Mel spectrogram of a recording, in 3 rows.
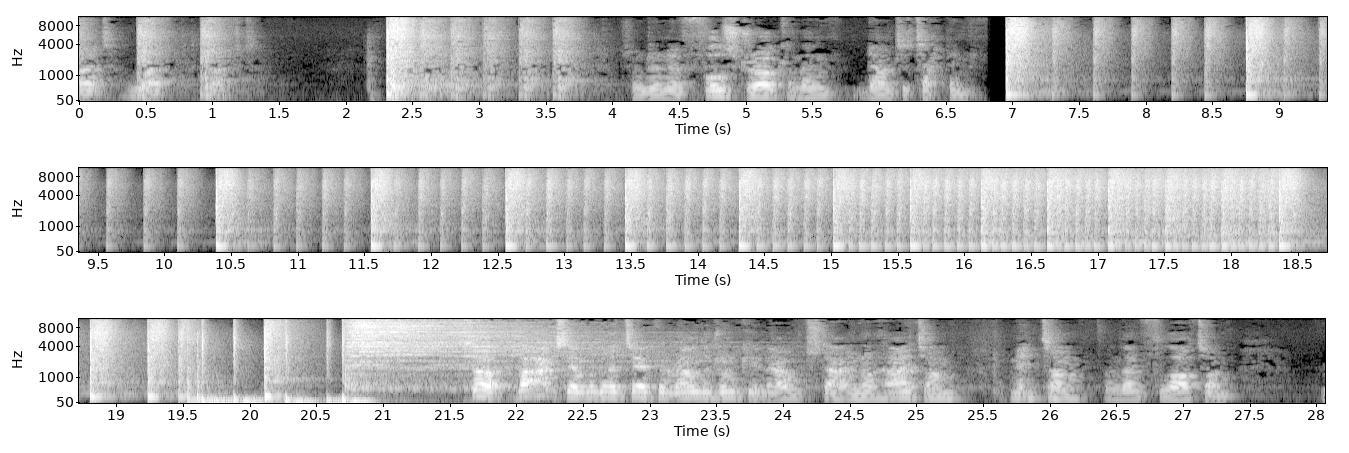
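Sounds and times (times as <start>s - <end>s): sticks on electronic snare pad: 0.0s - 1.2s, 2.3s - 3.8s, 7.0s - 20.3s, 21.6s - 24.1s.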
